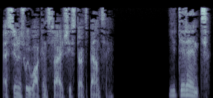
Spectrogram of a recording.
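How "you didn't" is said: high-pitched giddy disbelief. A narrator's reading. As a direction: squeal it lightly, giddy with delight. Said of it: "she says in a giddy tone".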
